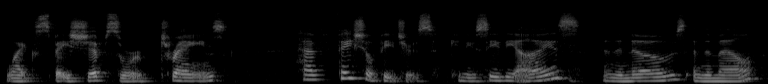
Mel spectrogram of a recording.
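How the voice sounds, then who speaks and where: A middle-aged woman with a slightly low voice presents picture books to young listeners. She talks informally, in an explanatory way that addresses the children directly. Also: vocal fry. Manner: explanatory, asks listeners questions. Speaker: read-aloud presenter.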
